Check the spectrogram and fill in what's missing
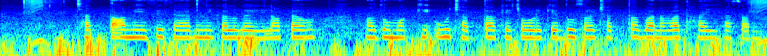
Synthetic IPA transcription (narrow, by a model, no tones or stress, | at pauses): t͡ʃʰət̪ːa̰mẽsesɛːd̪nɪkəlɡəilapə | məd̪ʱuməkːiʔuːt͡ʃʰət̪ːaket͡ʃʰoːɽked̪uːsəɾt͡ʃʰət̪ːabənʋət̪haiɦɐsən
